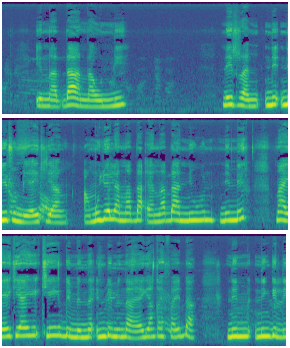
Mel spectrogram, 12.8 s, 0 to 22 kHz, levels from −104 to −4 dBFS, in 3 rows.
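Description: No audible technical faults turn up anywhere in this speech recording.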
